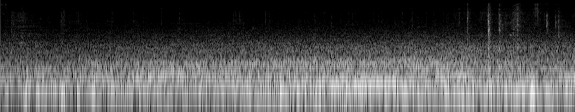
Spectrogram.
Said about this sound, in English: Cranston Police Escort. Here's a fire truck.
